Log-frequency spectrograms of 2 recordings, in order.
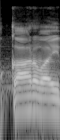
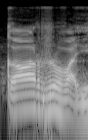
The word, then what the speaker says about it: کارروائی: یاد رکھیے گا کہ اس کا درست تلفظ جو ہے وہ کارروائی نہیں بلکہ کارروائی ہے۔ جی ہاں، یعنی یہ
